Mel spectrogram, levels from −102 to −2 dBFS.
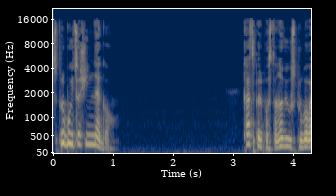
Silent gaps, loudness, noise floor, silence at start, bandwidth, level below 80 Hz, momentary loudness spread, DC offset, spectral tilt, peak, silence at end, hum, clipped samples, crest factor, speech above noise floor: none; -35 LUFS; -85 dBFS; 0 s; 16 kHz; -72 dBFS; 7 LU; under 0.1%; -4 dB/octave; -20 dBFS; 0 s; none; under 0.1%; 18 dB; 51 dB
